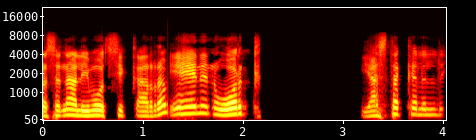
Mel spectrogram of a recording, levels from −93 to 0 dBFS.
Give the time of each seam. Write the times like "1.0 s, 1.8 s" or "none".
1.3 s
